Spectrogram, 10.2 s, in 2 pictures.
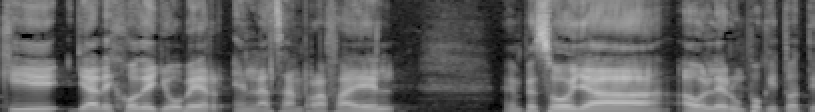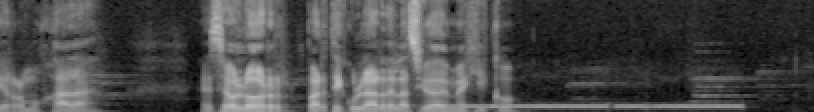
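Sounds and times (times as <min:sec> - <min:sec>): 
speech: 0:00.0 - 0:08.5
telephone line tone on an outgoing call: 0:08.0 - 0:09.8.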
